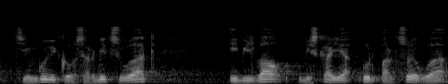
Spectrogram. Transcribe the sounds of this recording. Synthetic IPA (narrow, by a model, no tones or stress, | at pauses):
t͡ʃiŋɡuðiko̞seɾβit͡suak | iβilβaobiskajauɾpaɾt͡soeɣua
